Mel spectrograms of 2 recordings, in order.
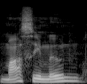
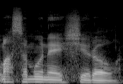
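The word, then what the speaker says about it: Masamune Shirow: Mossy Moon, who now? What did I fuck Corey, it up? say it right. Corey, did I fuck it up? Oh, Masamune Shiro.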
